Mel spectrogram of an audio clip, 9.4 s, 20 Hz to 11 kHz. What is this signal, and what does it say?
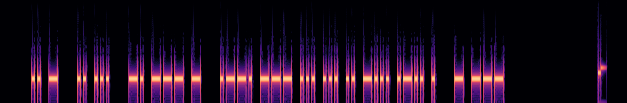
Morse code, heard as a keyed tone, about 28 wpm, 700 Hz. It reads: IT IS NOT POSSIBLE TO
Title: Sets of 5 Words Encore2 28wpm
